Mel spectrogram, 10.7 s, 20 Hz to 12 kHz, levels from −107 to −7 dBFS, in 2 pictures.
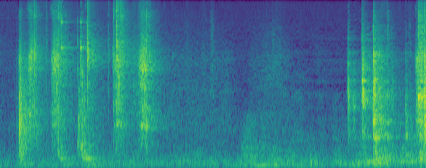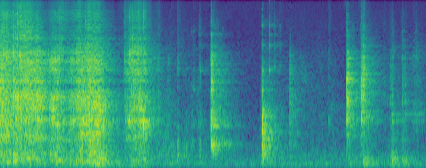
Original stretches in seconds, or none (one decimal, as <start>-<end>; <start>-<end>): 0.0-3.8; 4.6-5.5; 7.2-10.7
